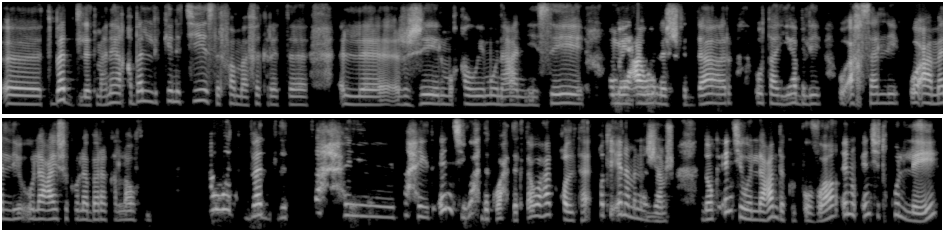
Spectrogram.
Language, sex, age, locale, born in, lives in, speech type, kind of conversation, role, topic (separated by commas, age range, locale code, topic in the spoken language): Arabic, female, 25-29, ar-TN, Tunisia, Germany, conversation, unstructured, none, إيه رأيك في دور الست في المجتمع دلوقتي؟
